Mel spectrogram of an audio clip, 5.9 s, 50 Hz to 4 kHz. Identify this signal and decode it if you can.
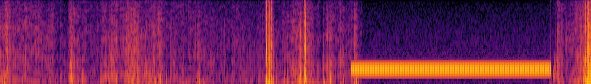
Ringback tone (North America), 440 + 480 Hz.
